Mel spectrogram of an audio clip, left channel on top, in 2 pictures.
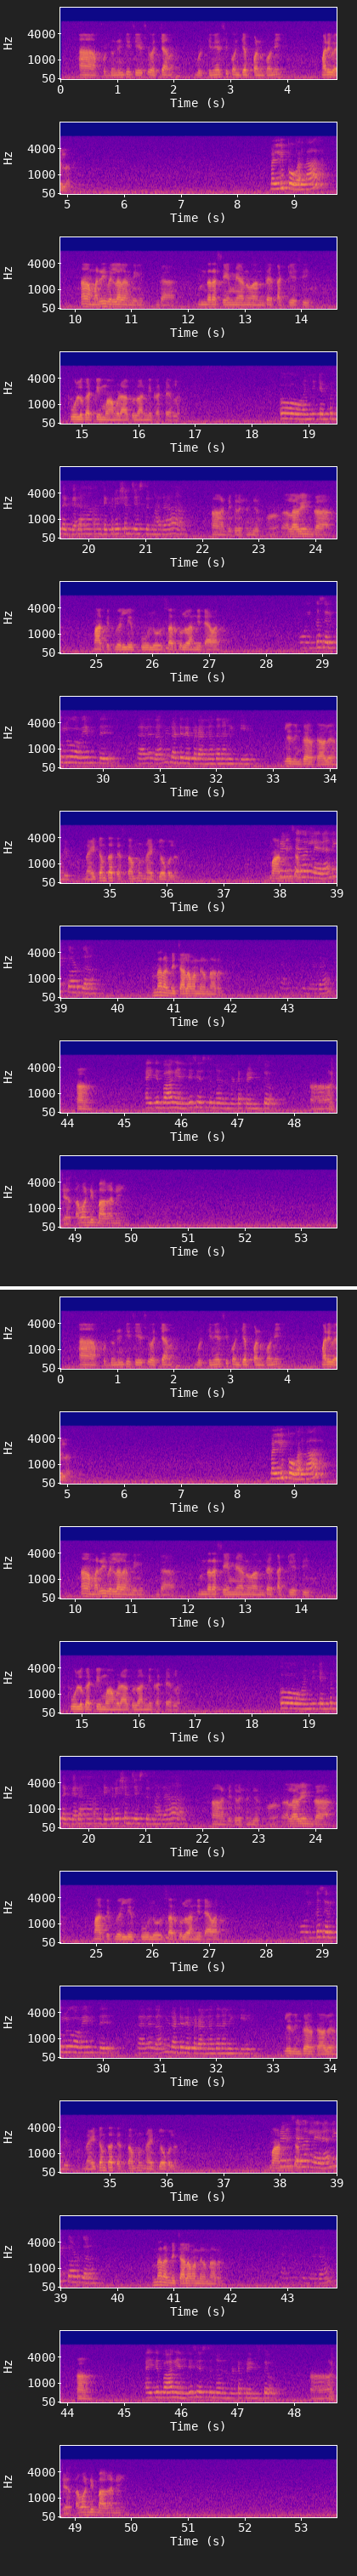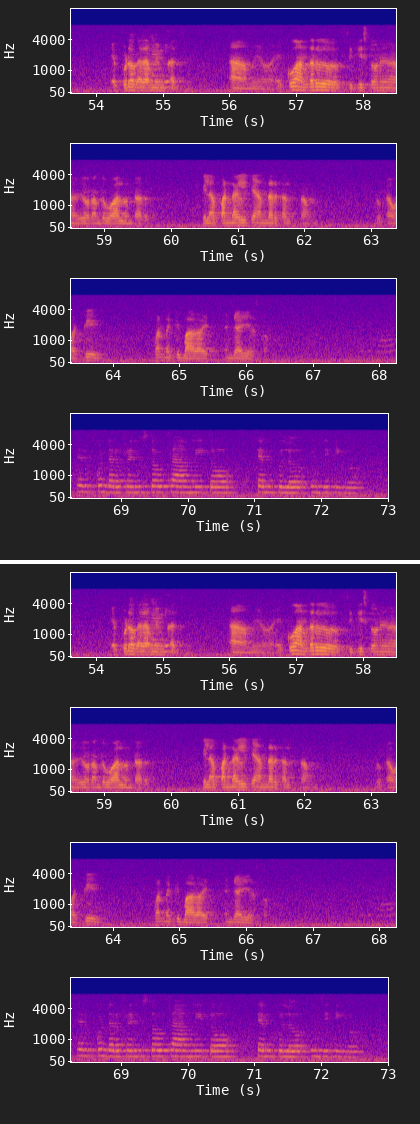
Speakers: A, in the centre; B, on the left.
A: ఆ పొద్దు నుంచి చేసి వచ్చాను తినేసి కొంచె సేపు
B: ఆ
A: పనుకొని మళ్ళీ వెెళ్ళం
B: మ్మ్ మళ్ళీ పోవాలా
A: ఆ మరీ వెళ్ళాలండి ఇంకా ముందర సేమ్యాను అంతే కట్సి పూలు కట్టి మా మూడు ఆకులు అన్ని కట్టారు లే
B: ఓ అన్ని టెంపుల్ దగ్గరా డెకరేషన్ చేస్తున్నారా
A: ఆ డెకరేషన్ చేస్తుం అలాగే ఇంకా మార్కెట్కి వెళ్ళి పూలు సరుకులు అన్ని తేవాలి
B: ఓ ఇంకా సరుకులు అవేమి తె తేలేదా మీరంటే రేపటీ అన్నదనానికి
A: లేదు ఇంకా తాలేదు అండి ఇప్పుడు నైట్ అంతా తెస్తాము నైట్ లోపల
B: అవునా మీ
A: మార్నింగ్
B: ఫ్రెండ్స్
A: అంత
B: ఎవరు లేరా నీకు తోడుగా <inaudible>
A: ఉన్నారండి చాలా మంది ఉన్నారు
B: చాలా మంది ఉన్నారా
A: ఆ
B: అయితే బాగా ఎంజాయ్ చేస్తున్నారన్నామాట ఫ్రెండ్స్ తో
A: ఆ చేస్తామండి బాగానే
B: మీరే
A: ఎప్పుడో కదా
B: మేలండి
A: మేము కలిసి ఆ మేము
B: అవునవును
A: ఎక్కువ అందరూ సిటీస్ లోనే ఎక్కువ వాళ్ళు ఉంటారు ఇలా పండుగలకి
B: అవునవును
A: అందరం కలుస్తాము కాబట్టి
B: అవునండి
A: పండక్కీ బాగా ఎంజాయ్ చేస్తాం
B: అయితే బాగా జరుపుకుంటారా ఫ్రెండ్స్ తో ఫ్యామిలీ తో టెంపుల్ విజిటింగ్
